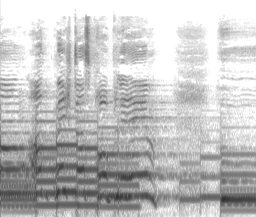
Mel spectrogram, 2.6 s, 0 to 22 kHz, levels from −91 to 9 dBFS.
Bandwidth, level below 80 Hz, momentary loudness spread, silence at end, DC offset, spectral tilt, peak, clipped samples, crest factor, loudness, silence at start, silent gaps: 16.5 kHz; -64 dBFS; 16 LU; 0 s; under 0.1%; -4.5 dB/octave; -6 dBFS; under 0.1%; 14 dB; -19 LUFS; 0 s; none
